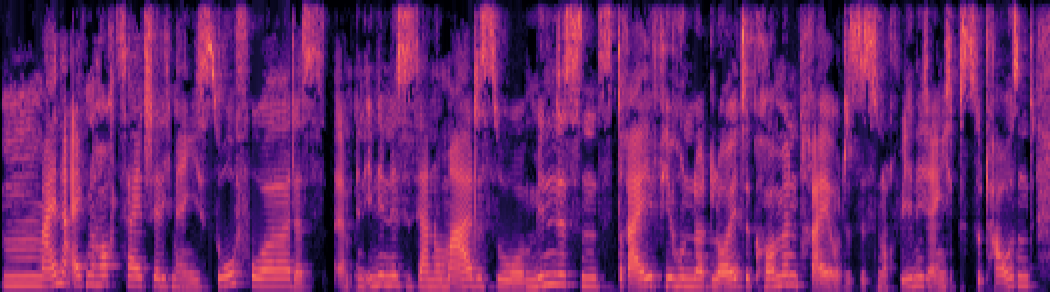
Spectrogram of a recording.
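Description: A woman's fairly high voice at a moderate pace, with fairly even intonation and hardly any pauses. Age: 20s. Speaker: medical student, guest expert on Indian weddings. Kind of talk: interview. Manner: halting, many fillers.

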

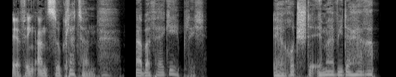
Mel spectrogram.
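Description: This man's fairly low voice has a dark, mellow tone with a slightly husky edge and lively intonation at a moderate pace. The recording is very clean, with a silent background.

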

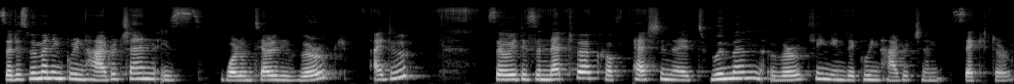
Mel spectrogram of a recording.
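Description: A woman with a fairly high pitch speaks at a moderate pace with ordinary pitch variation in an unremarkable speaking voice. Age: 30s. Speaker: hydrogen engineer. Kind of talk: interview.

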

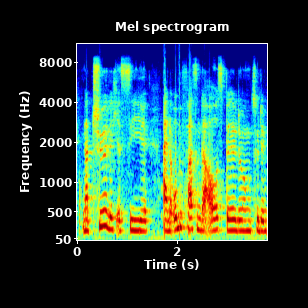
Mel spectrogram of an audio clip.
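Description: Over noticeable background noise, a woman with a medium pitch talks at a fairly slow pace. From central Hesse, Germany. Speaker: animal communicator. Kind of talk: interview.

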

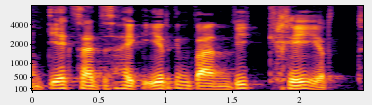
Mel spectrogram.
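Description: A man with a Swiss accent, talking at a fairly quick pace. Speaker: podcast co-host. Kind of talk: casual chat.

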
